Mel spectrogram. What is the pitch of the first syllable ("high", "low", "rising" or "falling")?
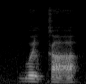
falling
